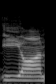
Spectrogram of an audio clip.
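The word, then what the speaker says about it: Eoan: somebody over on reddit how do you even pronounce this answer I can't install Debian no no no that's Eon it's just the British spelling different from us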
